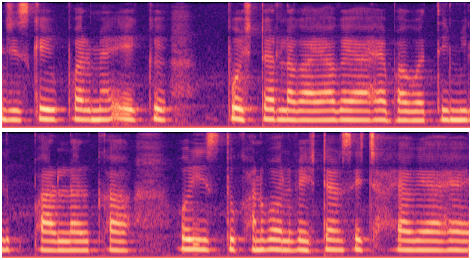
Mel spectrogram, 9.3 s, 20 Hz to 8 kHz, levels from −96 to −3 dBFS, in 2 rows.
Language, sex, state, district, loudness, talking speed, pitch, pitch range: Hindi, female, Jharkhand, Deoghar, -16 LUFS, 135 wpm, 220 Hz, 215-230 Hz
